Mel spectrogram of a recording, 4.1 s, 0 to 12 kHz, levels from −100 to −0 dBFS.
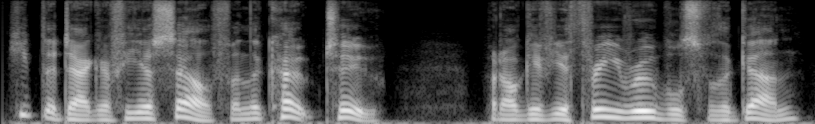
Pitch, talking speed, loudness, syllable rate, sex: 145 Hz, 265 wpm, -19 LUFS, 6.0 syllables/s, male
